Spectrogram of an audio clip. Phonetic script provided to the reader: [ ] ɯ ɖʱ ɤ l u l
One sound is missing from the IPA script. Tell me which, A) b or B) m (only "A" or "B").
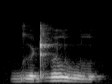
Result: A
